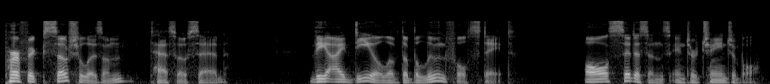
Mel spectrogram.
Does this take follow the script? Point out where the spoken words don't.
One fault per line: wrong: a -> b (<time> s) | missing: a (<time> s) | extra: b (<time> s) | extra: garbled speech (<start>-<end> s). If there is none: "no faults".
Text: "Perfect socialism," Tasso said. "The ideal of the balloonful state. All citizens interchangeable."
no faults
